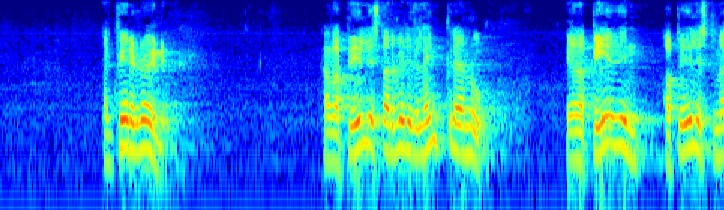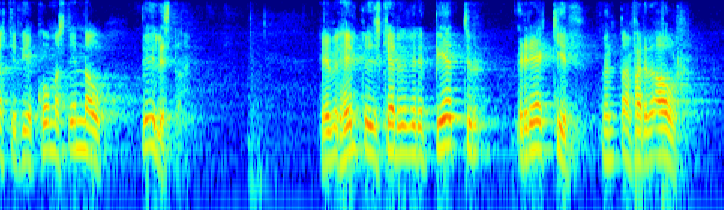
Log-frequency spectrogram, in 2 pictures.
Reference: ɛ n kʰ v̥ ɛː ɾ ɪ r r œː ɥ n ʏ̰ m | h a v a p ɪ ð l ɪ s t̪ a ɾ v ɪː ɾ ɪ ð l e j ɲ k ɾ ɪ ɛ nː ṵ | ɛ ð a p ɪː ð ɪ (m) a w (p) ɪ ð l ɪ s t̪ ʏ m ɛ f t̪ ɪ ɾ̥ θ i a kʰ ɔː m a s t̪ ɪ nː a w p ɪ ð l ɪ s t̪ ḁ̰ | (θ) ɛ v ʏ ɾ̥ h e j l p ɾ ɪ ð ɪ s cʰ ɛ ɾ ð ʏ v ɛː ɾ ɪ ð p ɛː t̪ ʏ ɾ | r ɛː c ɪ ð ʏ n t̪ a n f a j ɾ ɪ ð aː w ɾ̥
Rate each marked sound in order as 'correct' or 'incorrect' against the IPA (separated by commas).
incorrect, correct, incorrect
